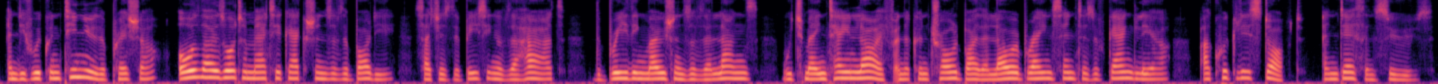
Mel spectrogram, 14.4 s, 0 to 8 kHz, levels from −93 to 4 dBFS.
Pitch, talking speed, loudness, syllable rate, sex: 200 Hz, 190 wpm, -19 LUFS, 5.4 syllables/s, female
